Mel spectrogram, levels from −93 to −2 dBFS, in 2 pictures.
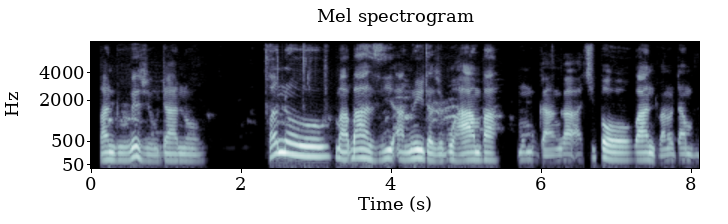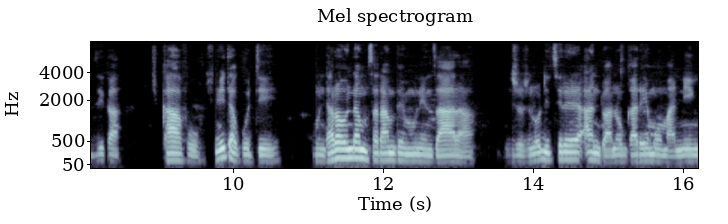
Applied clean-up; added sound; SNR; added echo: none; none; none; none.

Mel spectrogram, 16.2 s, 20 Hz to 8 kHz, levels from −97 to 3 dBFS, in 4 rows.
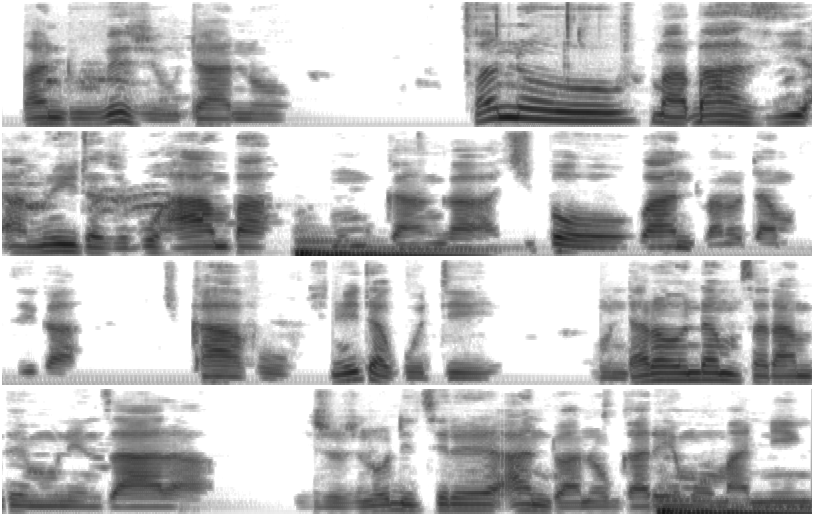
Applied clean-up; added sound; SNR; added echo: classical method spectral subtraction.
